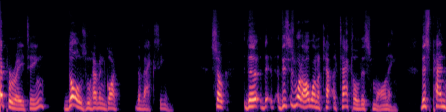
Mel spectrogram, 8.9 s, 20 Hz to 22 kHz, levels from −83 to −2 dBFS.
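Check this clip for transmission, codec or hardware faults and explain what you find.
No faults turn up anywhere in this speech recording. There is nothing here to flag or explain.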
